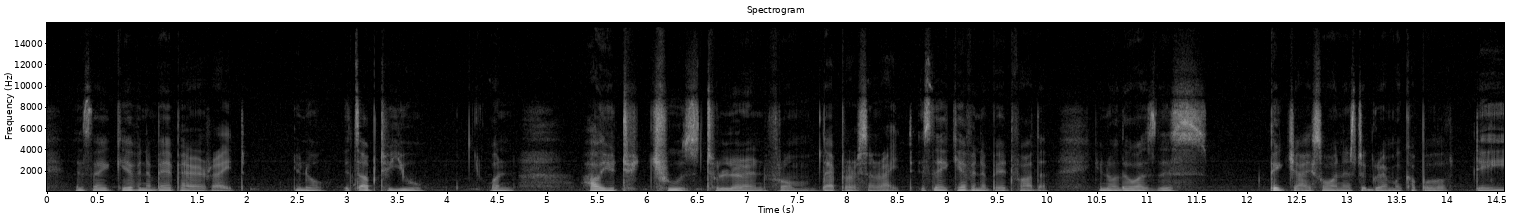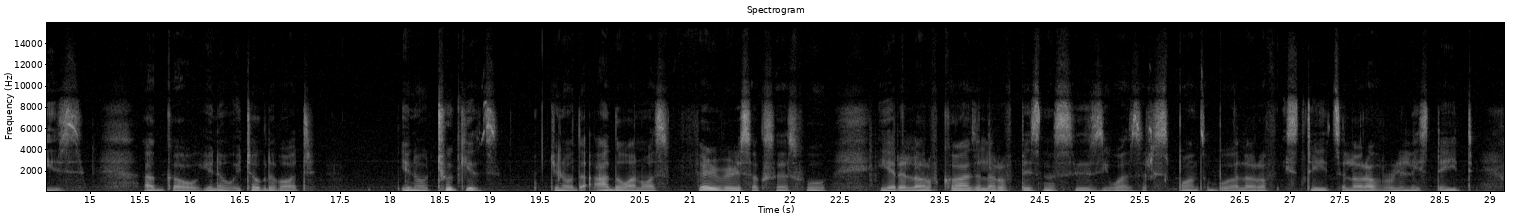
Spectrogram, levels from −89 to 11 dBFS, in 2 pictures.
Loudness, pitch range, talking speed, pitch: -35 LUFS, 80-95 Hz, 175 wpm, 90 Hz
